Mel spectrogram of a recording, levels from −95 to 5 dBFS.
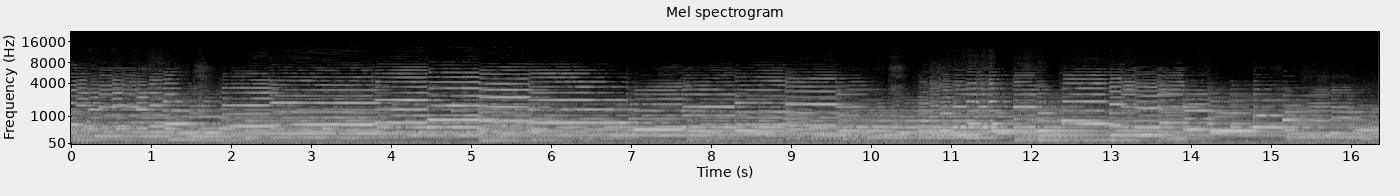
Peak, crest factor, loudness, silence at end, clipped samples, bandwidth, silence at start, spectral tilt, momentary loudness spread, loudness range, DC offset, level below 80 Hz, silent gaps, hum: -14 dBFS; 14 dB; -27 LUFS; 0 s; under 0.1%; 8.2 kHz; 0 s; -6 dB/octave; 4 LU; 2 LU; under 0.1%; -52 dBFS; none; none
